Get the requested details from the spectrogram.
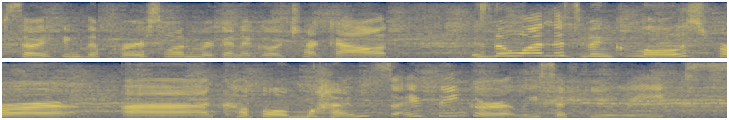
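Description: Clear music plays in the background as a woman talks at a moderate pace, the sound dry with no echo. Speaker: theme park vlogger. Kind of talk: casual vlog chat. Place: street. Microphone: phone near.

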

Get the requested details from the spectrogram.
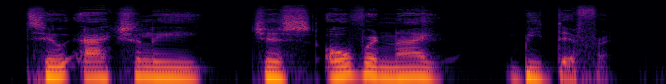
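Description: Over a quiet background, a man with a somewhat breathy, dark, mellow tone speaks at a moderate pace and fairly high pitch, the sound dry with no echo. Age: 30s. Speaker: pastor. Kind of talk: casual chat. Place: studio. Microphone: studio mic.

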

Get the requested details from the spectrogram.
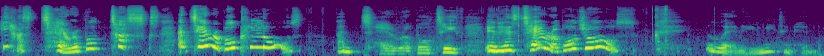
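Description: A put-on character voice, high in pitch, at a very slow pace with long, frequent pauses. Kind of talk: bedtime story.

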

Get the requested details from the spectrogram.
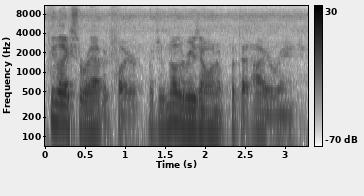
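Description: Very fast and with lively intonation, a man talks over light background noise. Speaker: gun enthusiast YouTuber. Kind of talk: casual vlog talk. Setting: in a barn at home range. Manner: rambling, conversational with fillers. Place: garage.

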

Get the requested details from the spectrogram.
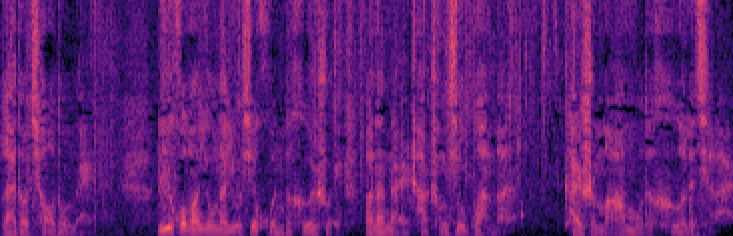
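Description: At a moderate pace, a man talks in a low pitch with lively intonation.

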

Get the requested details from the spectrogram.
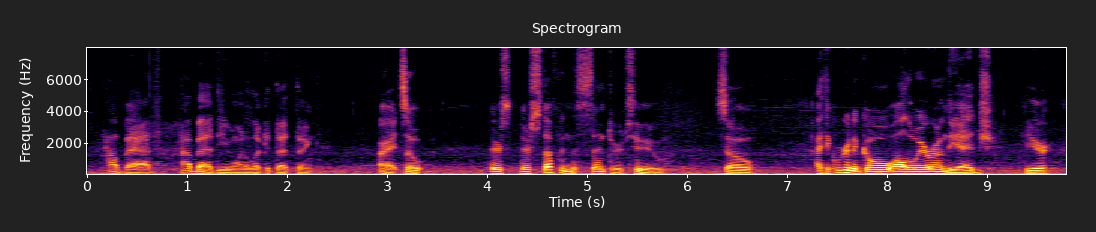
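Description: Over light background noise, a man with a fairly low pitch speaks at a fairly quick pace with ordinary pitch variation. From United States, Chicago. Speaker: travel vlogger. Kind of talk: vlog walkthrough. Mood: enthusiastic, curious. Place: hall. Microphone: phone near.

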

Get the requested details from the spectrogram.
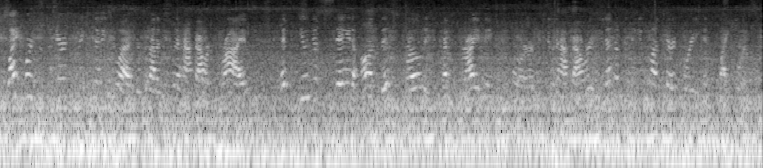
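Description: Against loud background noise, a woman speaks at a fairly quick pace. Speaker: bus tour guide. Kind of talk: tour guide commentary. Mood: friendly, joking. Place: bus.

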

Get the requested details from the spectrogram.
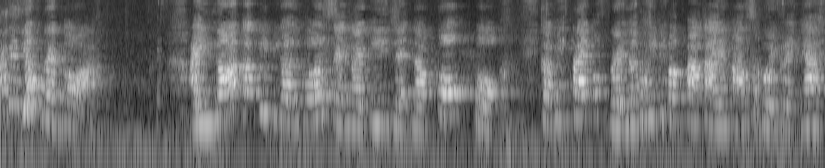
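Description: A woman speaks in a raised, projected voice. Light background noise and audible room echo are present. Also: fairly quick pace. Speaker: stage actor. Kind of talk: theatrical monologue. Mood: emotional, confessional, bitter. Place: stage. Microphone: camera far.

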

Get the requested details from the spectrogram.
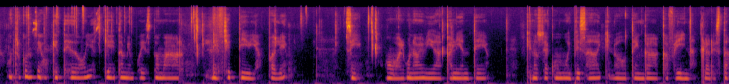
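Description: Soft-spoken and somewhat breathy, a woman talks at a very slow pace in a dark, mellow tone with monotone, flat intonation. Light background noise sits behind her. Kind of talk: soft-spoken roleplay chat. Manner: soft, hushed ASMR voice. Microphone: studio mic.

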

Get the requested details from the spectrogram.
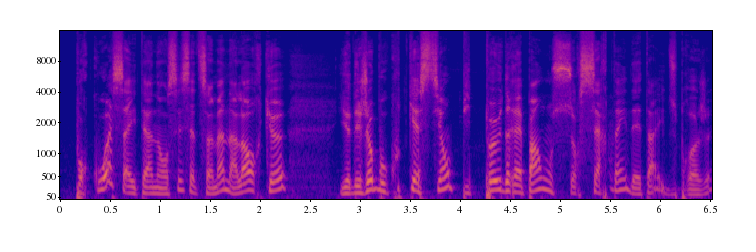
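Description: A man with a Quebec accent talks fairly quickly in a high voice, with very wide pitch swings and big swings in loudness. The sound is dry, with no echo. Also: quiet background. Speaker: radio host. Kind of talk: casual radio interview. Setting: studio. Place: studio. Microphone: studio mic.

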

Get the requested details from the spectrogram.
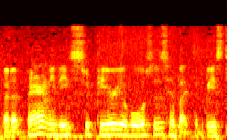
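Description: Speaking with a New Zealand accent, a man moves at a fairly quick pace with ordinary pitch variation. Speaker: gaming streamer. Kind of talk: casual gameplay commentary. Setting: online stream, home recording. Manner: casual, chatty.

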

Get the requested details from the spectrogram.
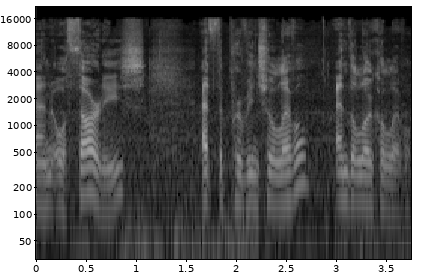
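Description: Over light background noise, a man speaks at a moderate pace with ordinary pitch variation, and the sound is dry with no echo. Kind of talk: interview answer. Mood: calm, positive. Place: street. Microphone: lapel.

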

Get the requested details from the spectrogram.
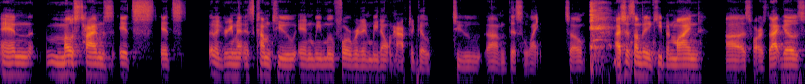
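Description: Very deep and low, a man's voice moves at a fairly slow pace with fairly even intonation. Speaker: city building official. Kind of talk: presentation to city council. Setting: council meeting room, streamed online. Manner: halting, many fillers; loud. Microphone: too far from mic, hard to hear online.

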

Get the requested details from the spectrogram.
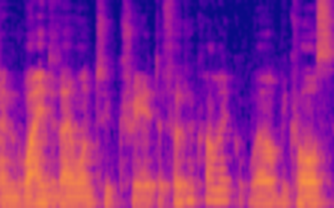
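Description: Speaking at a moderate pace, a man with a German accent has a fairly low pitch. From Germany. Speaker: comic creator. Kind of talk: video interview answer. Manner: halting, with filler words. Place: home room. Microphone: webcam.

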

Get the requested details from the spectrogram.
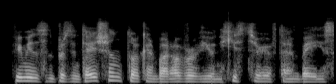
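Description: A man speaks at a medium pitch and a fast pace. His pitch variation is ordinary.

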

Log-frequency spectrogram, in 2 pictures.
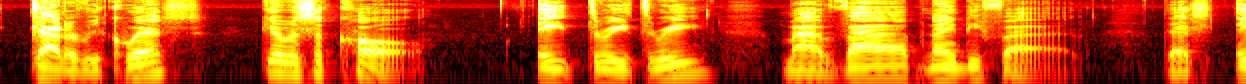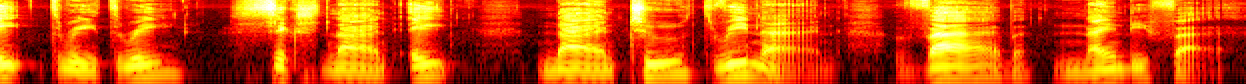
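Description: At a very slow pace, a man with a fairly low pitch speaks with lively intonation, captured in a very clean recording with a silent background and a dry, close sound with no echo. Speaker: radio host. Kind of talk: radio air check promo.

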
